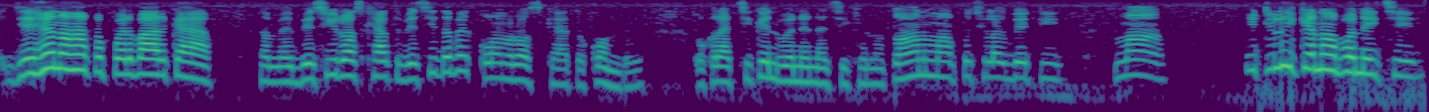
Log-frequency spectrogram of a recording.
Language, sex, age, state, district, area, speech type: Maithili, female, 45-60, Bihar, Darbhanga, rural, spontaneous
